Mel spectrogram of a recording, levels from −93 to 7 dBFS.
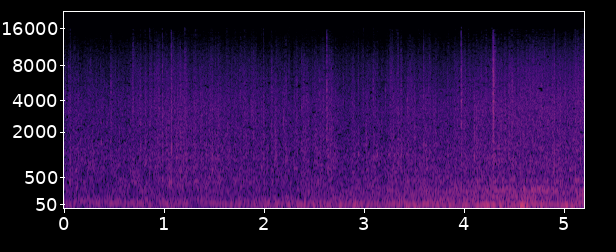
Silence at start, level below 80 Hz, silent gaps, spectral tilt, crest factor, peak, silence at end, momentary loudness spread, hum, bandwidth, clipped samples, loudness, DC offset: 0 s; -56 dBFS; none; -2.5 dB/octave; 24 dB; -24 dBFS; 0 s; 6 LU; none; 16.5 kHz; under 0.1%; -49 LUFS; under 0.1%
